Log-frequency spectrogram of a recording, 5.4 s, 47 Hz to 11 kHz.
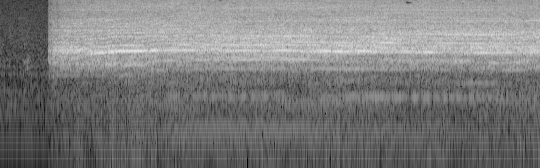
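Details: U809 Air Attack toy helicopter after a LiPo change and super-gluing the slipping pinion gears onto the motor shafts: the motor spins up to a steady high whine with no grinding or skipping, a normal flight sound.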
